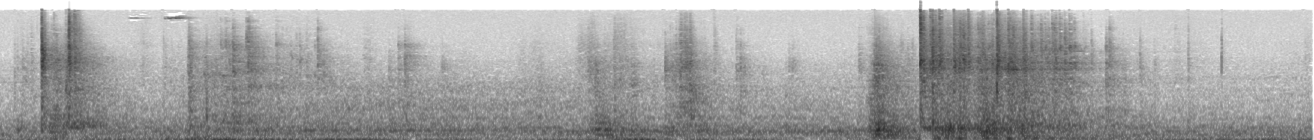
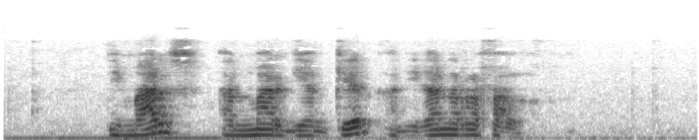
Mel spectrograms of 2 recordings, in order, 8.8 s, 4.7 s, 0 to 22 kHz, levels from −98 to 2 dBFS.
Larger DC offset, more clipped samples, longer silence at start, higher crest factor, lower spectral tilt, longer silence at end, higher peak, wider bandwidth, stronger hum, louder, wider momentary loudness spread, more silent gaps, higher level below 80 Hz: neither; neither; about the same, 0 s vs 0.1 s; about the same, 24 dB vs 22 dB; second, -2.5 dB/octave vs -7.5 dB/octave; second, 0 s vs 1.15 s; first, 0 dBFS vs -4 dBFS; first, 17 kHz vs 7 kHz; neither; first, -21 LUFS vs -24 LUFS; first, 21 LU vs 11 LU; neither; first, -38 dBFS vs -44 dBFS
